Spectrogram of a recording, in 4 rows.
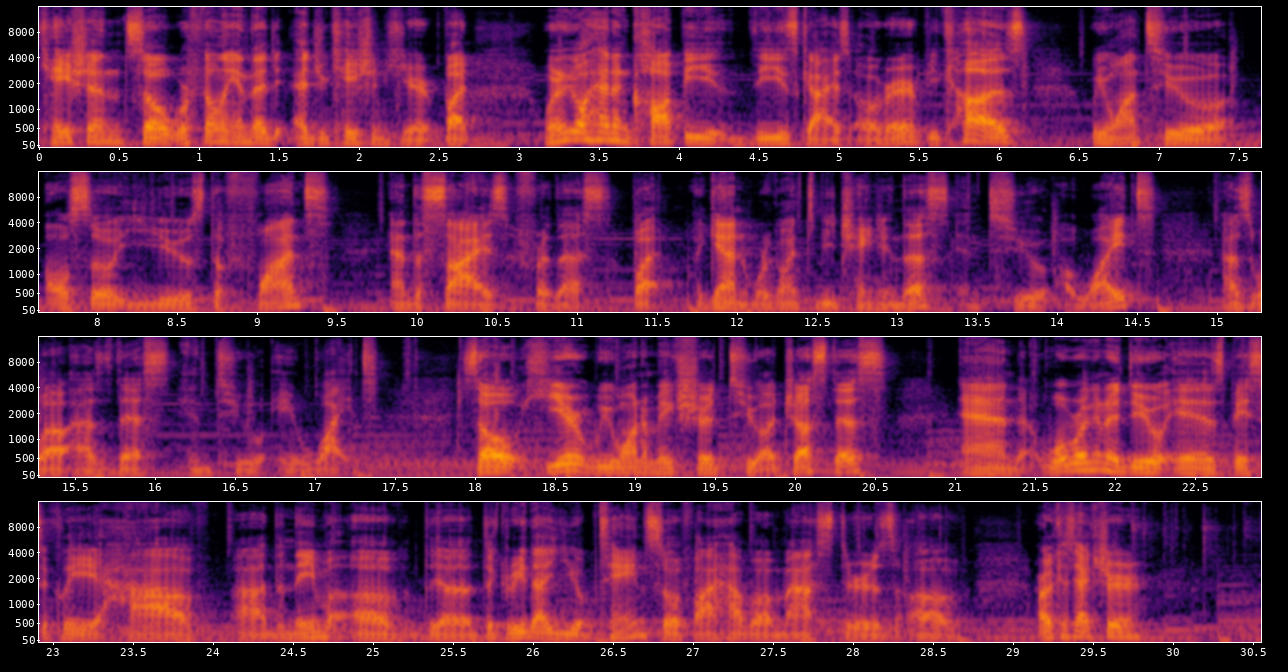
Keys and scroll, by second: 11.4 ctrl+a, 15.4 ctrl+a, 23.7 ctrl+a, 26.6-30.5 typing.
